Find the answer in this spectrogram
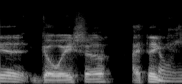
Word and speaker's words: Goetia: Uh so we say it Goatia I think Goatisha the proper way it's it's uh it's Greek originally so Goethia is probably more accurate but okay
